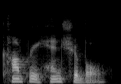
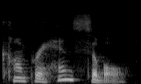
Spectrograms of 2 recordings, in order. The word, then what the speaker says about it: comprehensible: The word is not pronounced comprehensible input. It's not pronounced comprehensible input. Comprehensible? It should be comprehensible.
